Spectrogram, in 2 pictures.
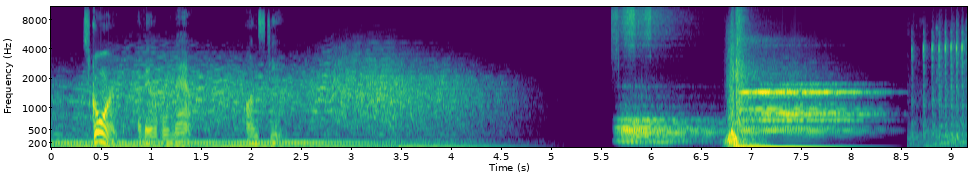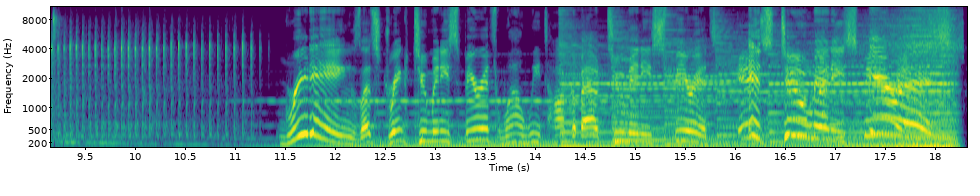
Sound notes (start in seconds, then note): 8.6 soft rattling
